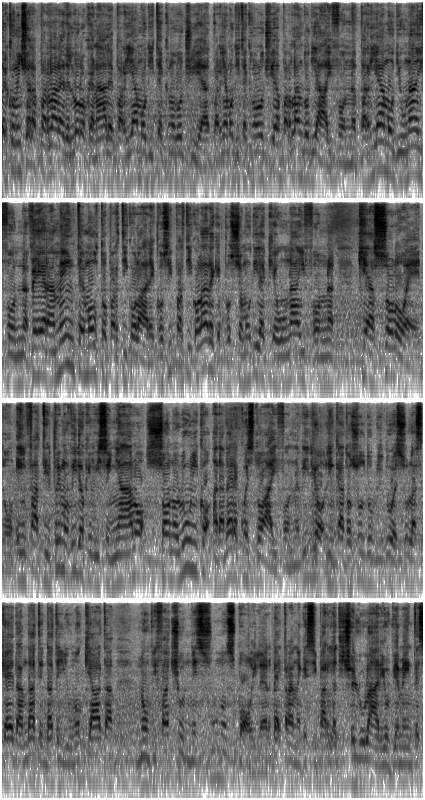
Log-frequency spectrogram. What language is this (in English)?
Italian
